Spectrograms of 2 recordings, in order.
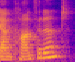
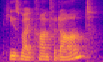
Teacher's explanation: in confident, we stress the con syllable. In confidant, we stress the dant syllable.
